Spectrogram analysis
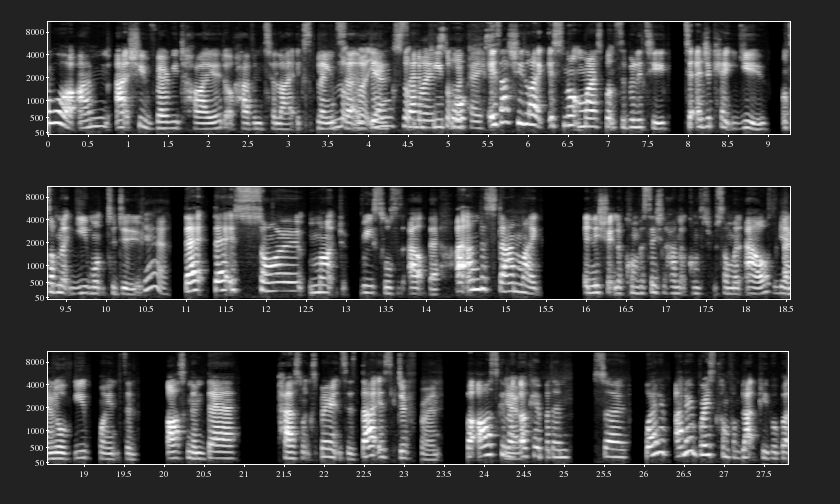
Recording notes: we did have some technical difficulties with our mics so please bear with us.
